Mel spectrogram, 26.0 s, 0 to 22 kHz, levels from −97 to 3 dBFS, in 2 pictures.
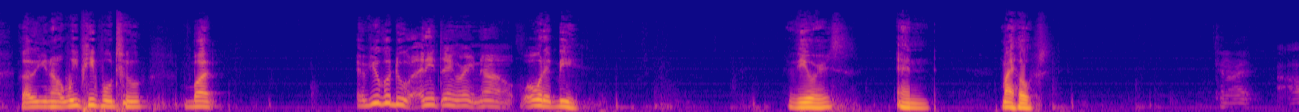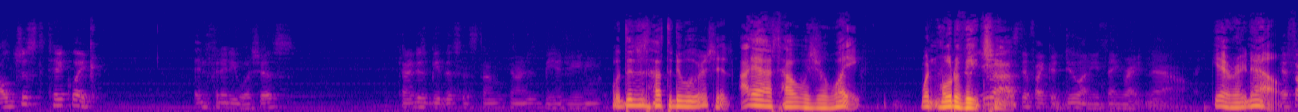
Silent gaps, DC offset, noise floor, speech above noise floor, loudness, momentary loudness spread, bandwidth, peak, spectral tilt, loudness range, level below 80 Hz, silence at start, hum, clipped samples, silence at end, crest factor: none; under 0.1%; -76 dBFS; 46 dB; -31 LUFS; 17 LU; 11.5 kHz; -10 dBFS; -8 dB/octave; 7 LU; -60 dBFS; 0.2 s; none; under 0.1%; 0 s; 22 dB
